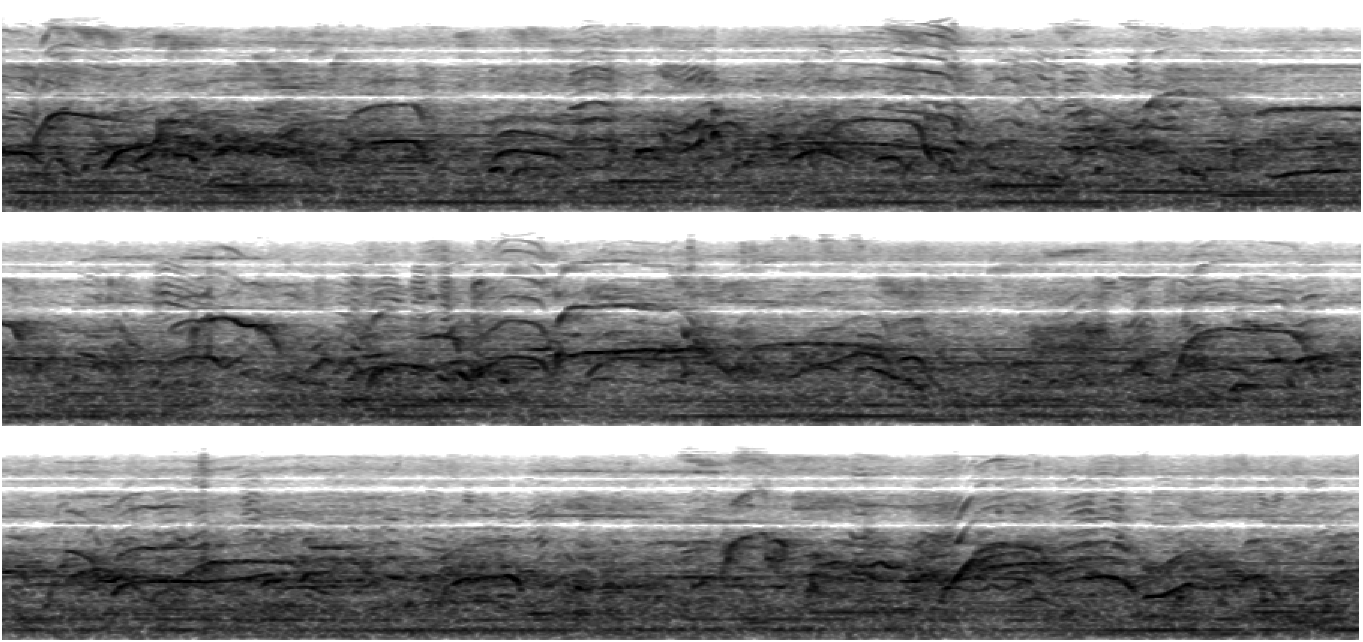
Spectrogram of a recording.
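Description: A fairground ride's machinery hums steadily.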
